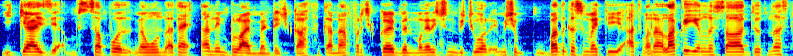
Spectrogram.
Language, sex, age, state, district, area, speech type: Kashmiri, male, 30-45, Jammu and Kashmir, Budgam, rural, spontaneous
